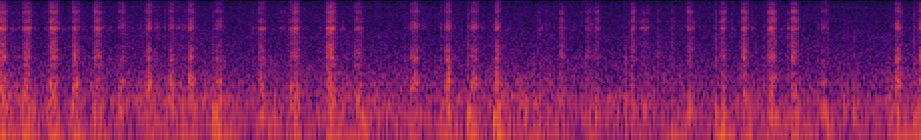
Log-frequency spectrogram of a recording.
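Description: A steel fountain pen nib draws short hatching strokes on a flat sheet of white drawing paper, scratching the surface repeatedly. Nineteen quick, dry scratches ring out with bright, hissy edges over a soft, quiet background, each one stopping almost at once.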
